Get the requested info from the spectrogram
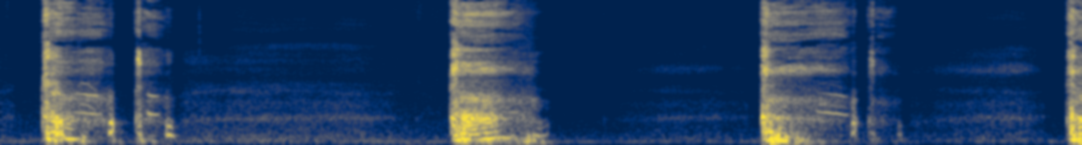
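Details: Coughing at midnight: three separate episodes of short, harsh coughs, some in quick pairs, with quiet breathing between them in a quiet room.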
